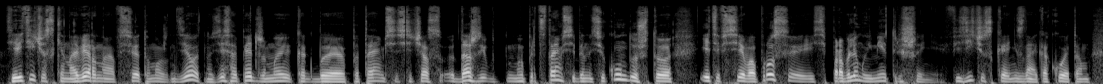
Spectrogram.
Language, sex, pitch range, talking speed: Russian, male, 125-155 Hz, 185 wpm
